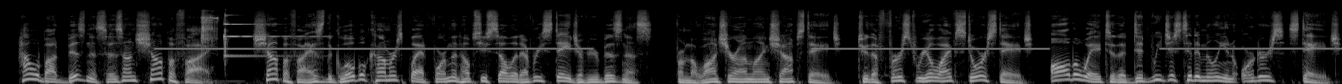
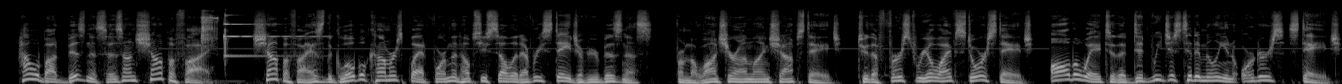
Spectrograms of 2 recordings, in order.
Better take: second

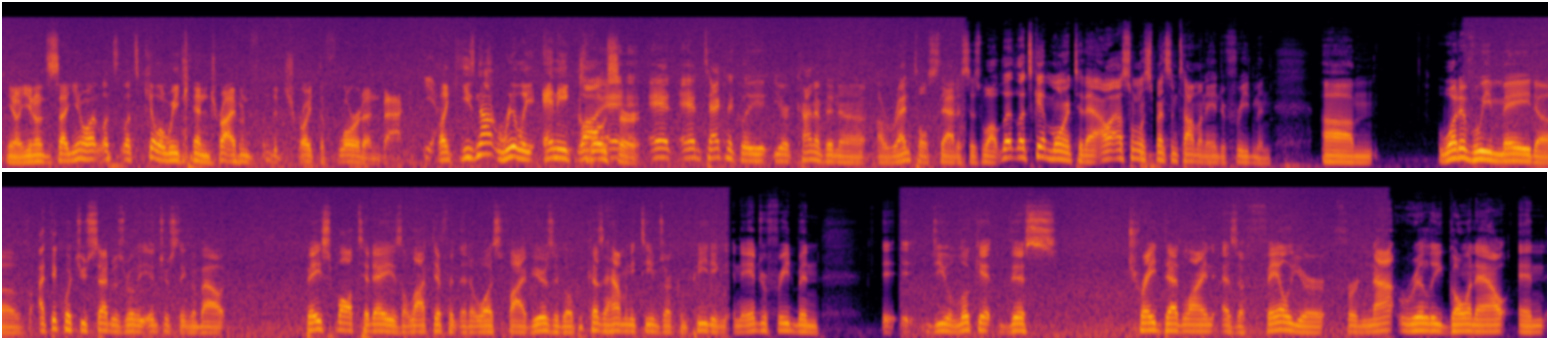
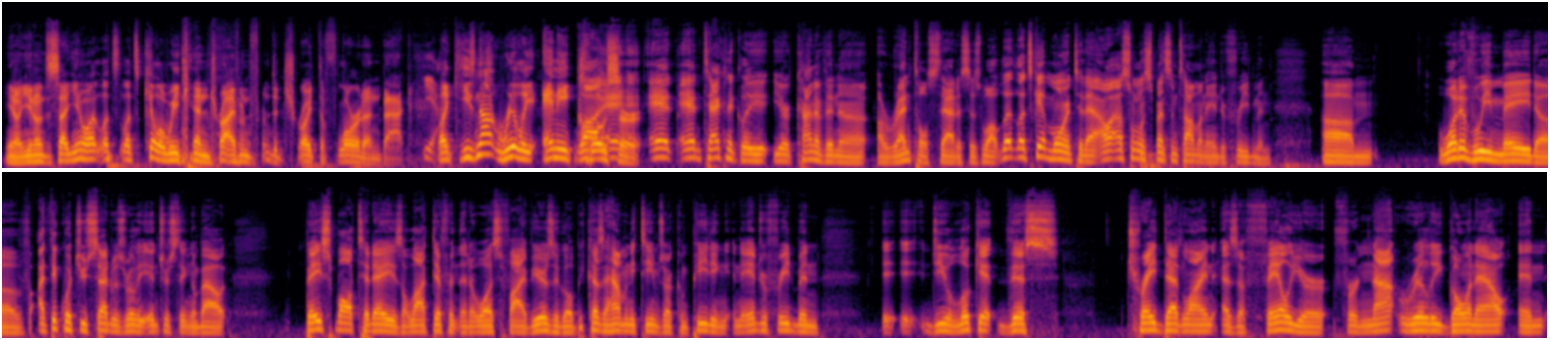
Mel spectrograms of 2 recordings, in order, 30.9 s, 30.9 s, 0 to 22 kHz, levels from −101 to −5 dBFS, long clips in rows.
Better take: second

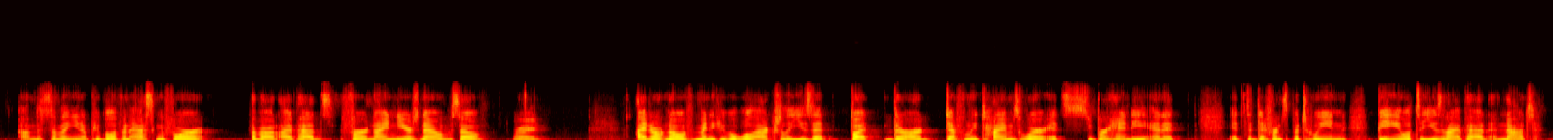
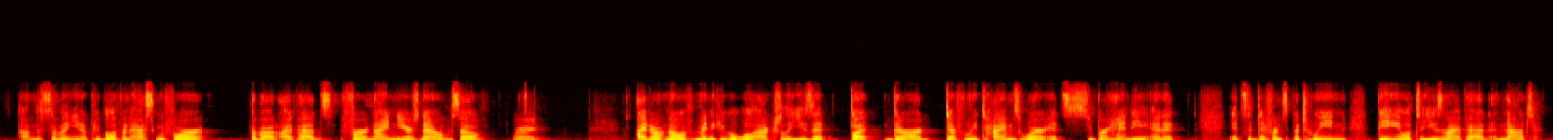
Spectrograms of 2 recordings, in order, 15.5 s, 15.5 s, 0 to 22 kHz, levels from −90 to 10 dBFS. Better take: first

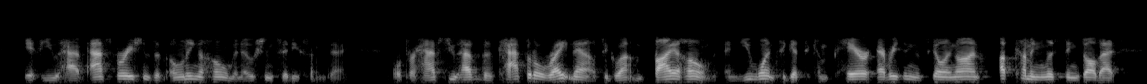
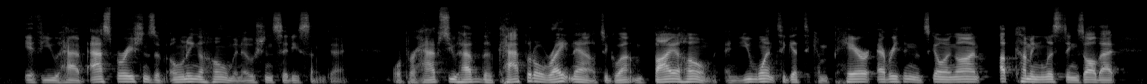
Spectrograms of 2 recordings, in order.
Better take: second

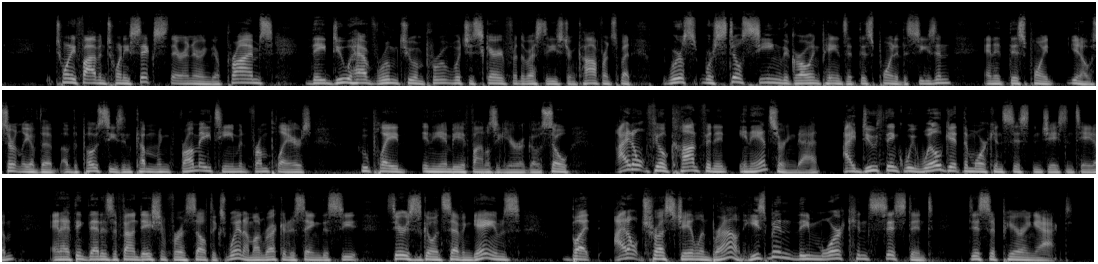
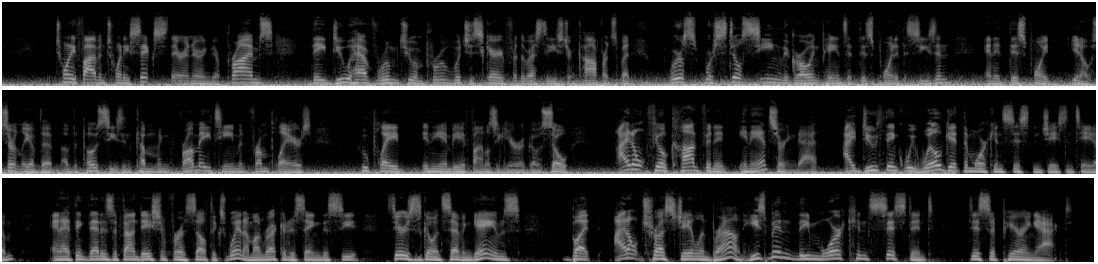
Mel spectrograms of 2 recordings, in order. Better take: first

